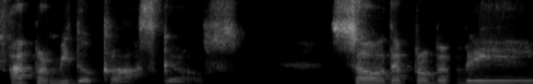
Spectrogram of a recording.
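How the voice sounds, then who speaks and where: A woman with an Italian accent, a bright, sharp tone and fairly even intonation, against a quiet background. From central Italy. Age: 50s. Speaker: documentary director. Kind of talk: interview Q&A. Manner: halting, many fillers and repetitions.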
